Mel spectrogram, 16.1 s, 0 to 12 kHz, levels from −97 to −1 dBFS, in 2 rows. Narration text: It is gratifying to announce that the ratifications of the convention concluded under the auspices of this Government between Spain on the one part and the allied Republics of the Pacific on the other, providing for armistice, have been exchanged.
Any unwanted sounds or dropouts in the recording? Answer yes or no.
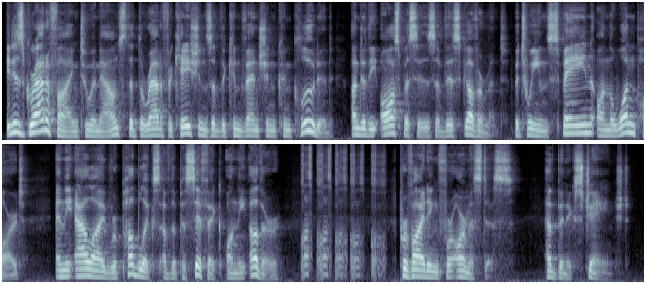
yes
